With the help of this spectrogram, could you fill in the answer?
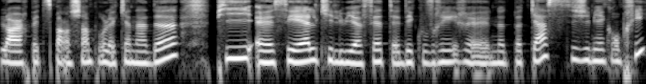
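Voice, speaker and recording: A woman in a Quebec accent at a fairly slow pace, ordinary pitch variation, dry, close sound with no echo, on a very clean recording with a silent background. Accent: Québécois. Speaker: podcast co-host. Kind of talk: casual chat.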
